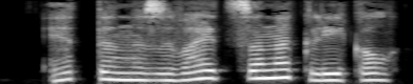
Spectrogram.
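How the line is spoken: Breathed into ear. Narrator (Russian): выдохнула я Нейлзу в ухо

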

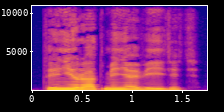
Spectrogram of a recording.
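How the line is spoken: Sad question. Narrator (Russian): грустно спросила Акеми

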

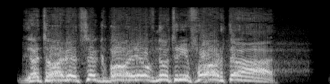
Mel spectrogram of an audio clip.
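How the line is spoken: Roared. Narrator (Russian): Взревел я

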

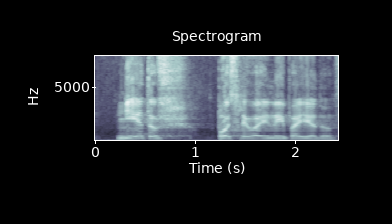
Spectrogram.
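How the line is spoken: Plain. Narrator (Russian): сказал Лубенцов

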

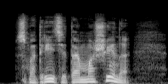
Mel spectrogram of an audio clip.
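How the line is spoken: Sudden exclamation. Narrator (Russian): внезапно воскликнула Энн

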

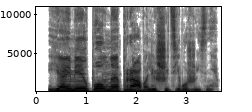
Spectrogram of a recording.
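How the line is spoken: Growled. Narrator (Russian): прорычал он

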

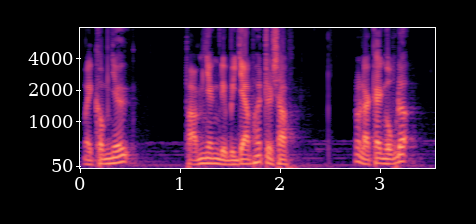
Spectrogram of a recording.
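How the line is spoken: Shouting. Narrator (Vietnamese): hét lên

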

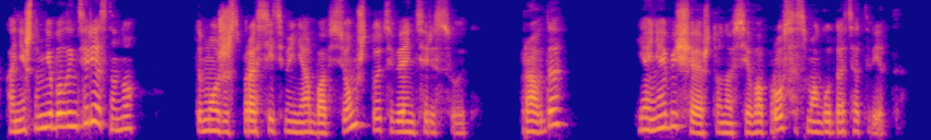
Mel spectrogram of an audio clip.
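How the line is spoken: Calm. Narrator (Russian): спокойно продолжил Саша

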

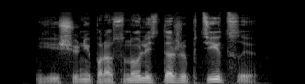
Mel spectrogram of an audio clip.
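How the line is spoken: Grumbling. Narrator (Russian): проворчал он

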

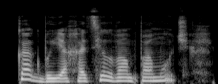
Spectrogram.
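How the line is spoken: Sad sigh. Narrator (Russian): печально выдохнул Иннокентий

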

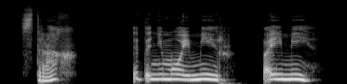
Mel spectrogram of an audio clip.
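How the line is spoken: Weary. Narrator (Russian): устало проговорила я

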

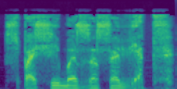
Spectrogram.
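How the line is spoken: Grumbling. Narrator (Russian): проворчал Святослав

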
